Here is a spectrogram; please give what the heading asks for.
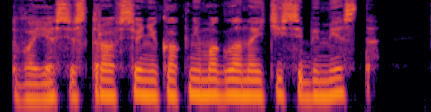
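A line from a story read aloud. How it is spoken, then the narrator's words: Husband's quiet sigh. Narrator (Russian): тихо вздохнул ее супруг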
